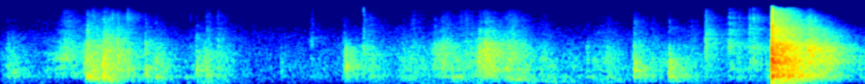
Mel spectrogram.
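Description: Blichmann Beer Gun parts being handled in their hard black plastic carrying case: a few short scraping, rattling movements, then one sharp clack near the end, the loudest sound.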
